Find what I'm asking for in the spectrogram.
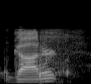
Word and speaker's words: Goedert: Is that how you say that? South Dakota? – Goddard.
